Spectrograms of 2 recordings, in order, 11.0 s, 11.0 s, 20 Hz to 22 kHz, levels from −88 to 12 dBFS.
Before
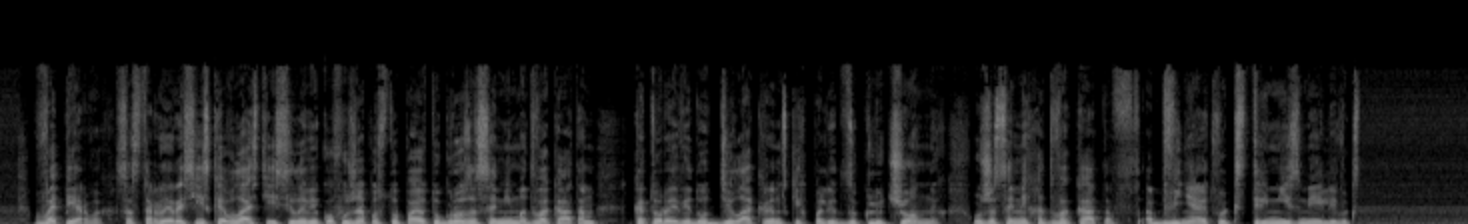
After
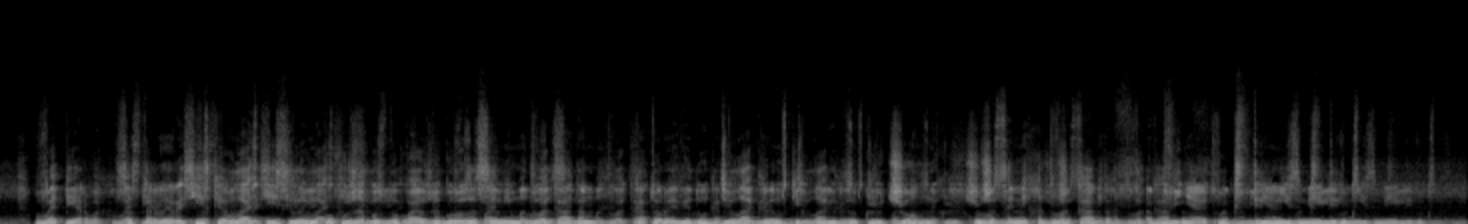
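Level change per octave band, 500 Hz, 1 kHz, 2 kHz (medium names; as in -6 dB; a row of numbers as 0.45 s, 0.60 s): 0.0 dB, under -10 dB, -7.5 dB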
